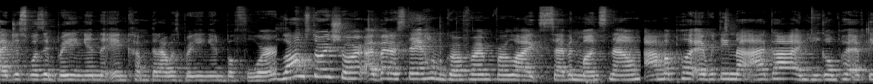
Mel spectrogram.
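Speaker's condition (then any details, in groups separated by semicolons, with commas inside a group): No condition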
